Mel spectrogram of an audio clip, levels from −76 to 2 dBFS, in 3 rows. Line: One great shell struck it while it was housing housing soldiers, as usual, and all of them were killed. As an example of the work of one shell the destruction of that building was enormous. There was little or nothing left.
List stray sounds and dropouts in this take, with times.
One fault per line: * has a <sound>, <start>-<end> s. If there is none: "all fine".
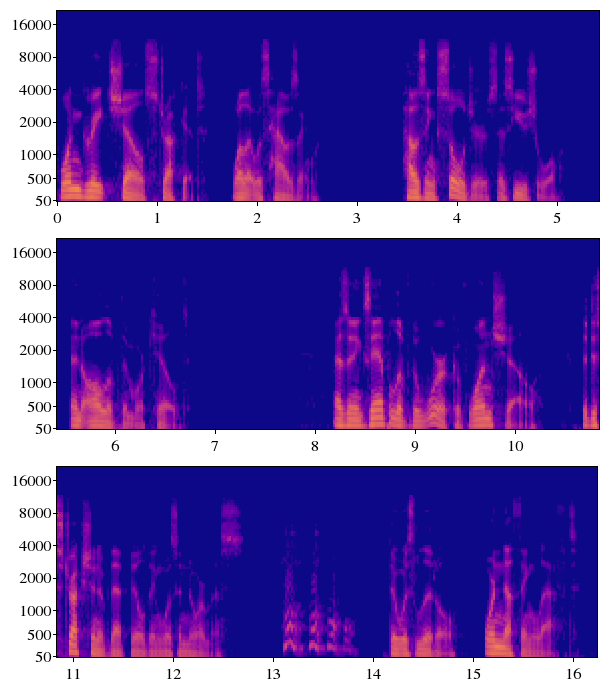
* has a laugh, 13.1-13.9 s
